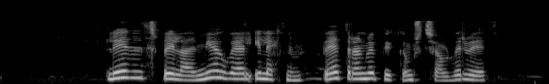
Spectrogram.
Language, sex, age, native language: Icelandic, female, 30-39, Icelandic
